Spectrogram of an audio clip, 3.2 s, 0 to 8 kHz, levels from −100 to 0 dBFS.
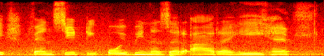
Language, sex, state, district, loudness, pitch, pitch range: Hindi, female, Gujarat, Valsad, -12 LUFS, 210 Hz, 205-215 Hz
